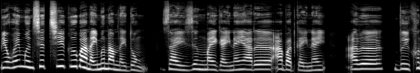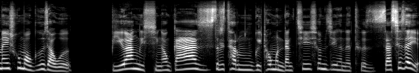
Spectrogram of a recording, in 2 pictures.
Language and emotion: Bodo, disgusted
